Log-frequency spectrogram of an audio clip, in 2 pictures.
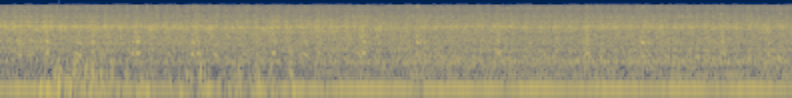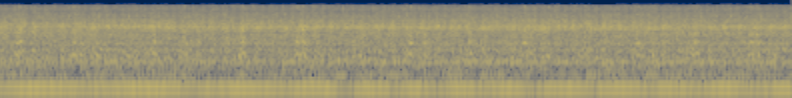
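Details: Scion FR-S with Kraftwerks supercharger at idle: steady low drone with a loud droning hum that doesn't settle; blower noise louder than it should be.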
